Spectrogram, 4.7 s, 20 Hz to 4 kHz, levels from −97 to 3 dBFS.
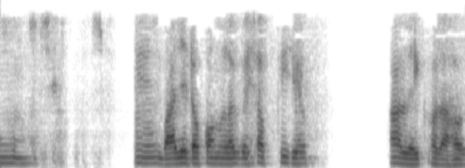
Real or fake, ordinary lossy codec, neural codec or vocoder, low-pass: fake; MP3, 24 kbps; codec, 16 kHz, 0.8 kbps, ZipCodec; 3.6 kHz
